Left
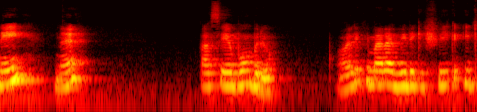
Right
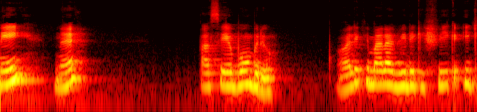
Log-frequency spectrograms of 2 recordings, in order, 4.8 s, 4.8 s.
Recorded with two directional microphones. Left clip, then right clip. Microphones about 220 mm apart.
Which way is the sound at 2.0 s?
35° right (ahead or behind).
